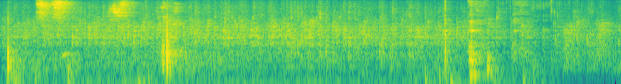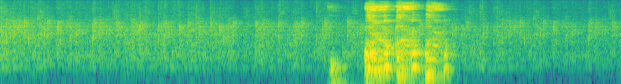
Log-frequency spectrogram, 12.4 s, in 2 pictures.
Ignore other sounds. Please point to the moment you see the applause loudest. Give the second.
3 s.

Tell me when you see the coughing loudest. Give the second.
10 s.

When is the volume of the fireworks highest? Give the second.
2 s.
